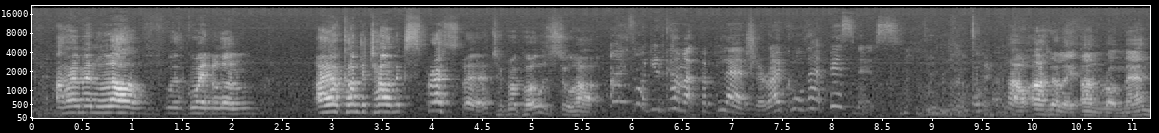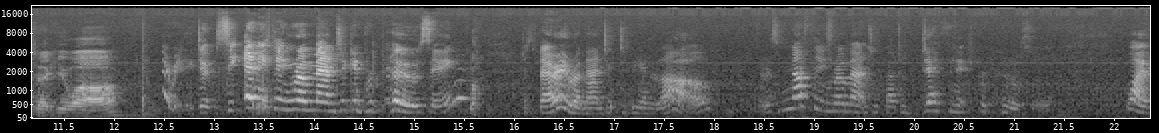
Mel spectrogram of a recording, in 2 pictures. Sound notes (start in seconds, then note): 8.7 audience laughs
